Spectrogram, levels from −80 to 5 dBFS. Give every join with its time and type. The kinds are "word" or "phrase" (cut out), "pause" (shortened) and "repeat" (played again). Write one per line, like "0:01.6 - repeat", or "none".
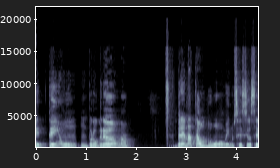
0:02.8 - word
